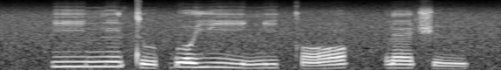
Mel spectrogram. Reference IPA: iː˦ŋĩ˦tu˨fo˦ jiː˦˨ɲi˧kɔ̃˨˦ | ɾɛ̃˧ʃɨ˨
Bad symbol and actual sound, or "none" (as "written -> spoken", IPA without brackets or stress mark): f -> ɓ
